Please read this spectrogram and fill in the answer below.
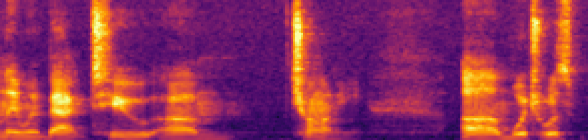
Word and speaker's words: Chani: in this one they went back to um chani um which was how they pronounced it in this movie um they went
